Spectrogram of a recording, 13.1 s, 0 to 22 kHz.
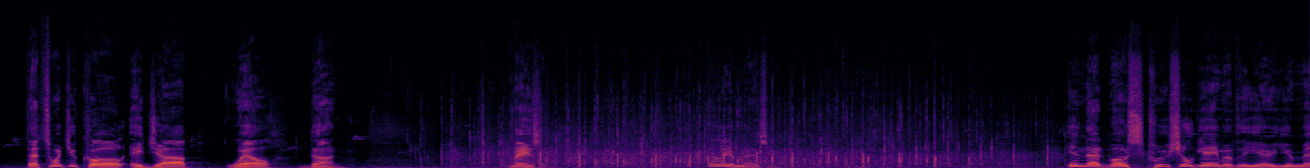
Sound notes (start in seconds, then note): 8.2 applause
